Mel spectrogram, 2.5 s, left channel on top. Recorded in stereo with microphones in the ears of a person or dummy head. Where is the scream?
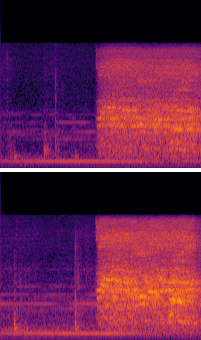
45° right (ahead or behind), 1.4 m; by 2.4 s 60° right (ahead or behind), 2.5 m.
